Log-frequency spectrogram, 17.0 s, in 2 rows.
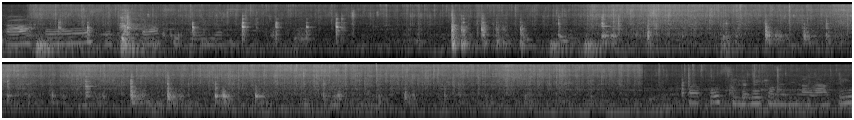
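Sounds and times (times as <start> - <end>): food sizzling in hot oil: 0.0 - 17.0
wooden spatula knocking on pan: 4.5 - 13.0.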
